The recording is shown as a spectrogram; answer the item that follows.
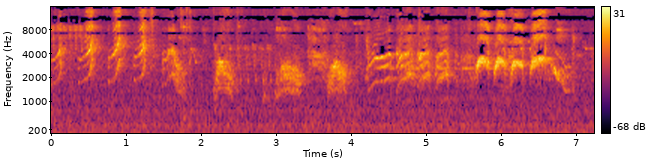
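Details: Caged Chinese hwamei in Hanoi, Vietnam, singing in the afternoon while spreading its wings: a restless run of short, varied whistles and harsher buzzy notes, some rising and some falling, with a steady faint hum behind.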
